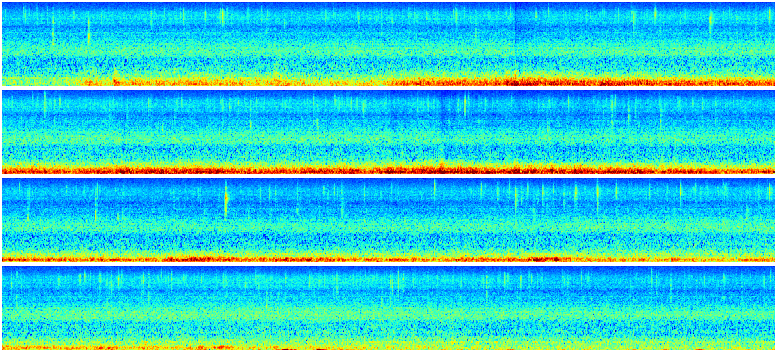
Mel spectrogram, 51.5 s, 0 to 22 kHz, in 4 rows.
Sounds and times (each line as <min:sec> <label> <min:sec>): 0:01.2 Thunderstorm 0:44.6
